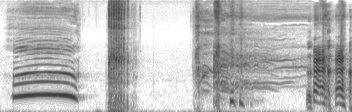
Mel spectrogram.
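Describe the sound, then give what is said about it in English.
A man's voice imitates a fart noise: a sustained hooting tone, then a short raspy burst, followed by more voiced sounds. “I just made myself laugh with that stupid fart noise.”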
